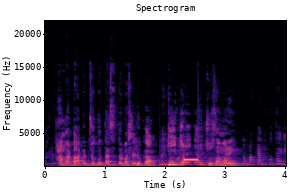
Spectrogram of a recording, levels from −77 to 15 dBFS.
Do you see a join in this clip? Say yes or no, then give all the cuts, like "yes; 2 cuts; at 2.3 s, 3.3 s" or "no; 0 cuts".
yes; 1 cut; at 1.9 s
